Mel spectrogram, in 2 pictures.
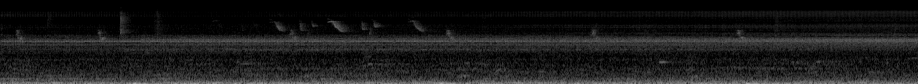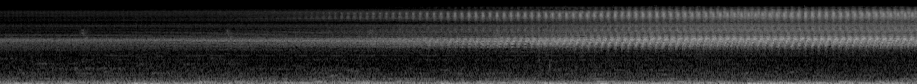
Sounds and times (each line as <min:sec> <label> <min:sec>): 0:00.0 intense cicada 0:18.3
